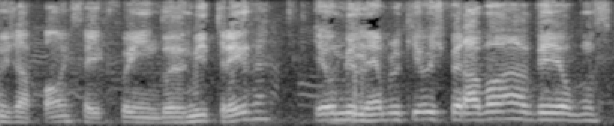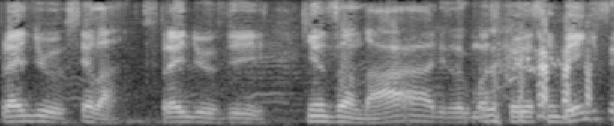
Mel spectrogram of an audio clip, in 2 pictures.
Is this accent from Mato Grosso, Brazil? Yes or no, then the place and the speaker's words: yes; Mato Grosso, Brazil; also born or lived in São Paulo; Eu sou de Mato Grosso, né? Eu, apesar de ter nascido em São Paulo, eu cresci no interior de Mato Grosso.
